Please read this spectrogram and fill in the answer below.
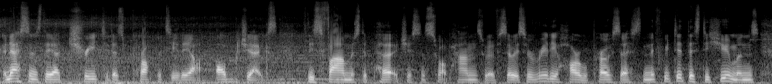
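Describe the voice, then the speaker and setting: A man's medium-pitched voice at a very fast pace with hardly any pauses, fairly even intonation, and music in the background. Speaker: vegan activist. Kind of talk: casual talk to camera, explaining to viewers at the livestock auction.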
